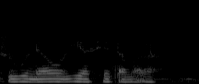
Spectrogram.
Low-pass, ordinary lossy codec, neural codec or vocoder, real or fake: 3.6 kHz; none; vocoder, 24 kHz, 100 mel bands, Vocos; fake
